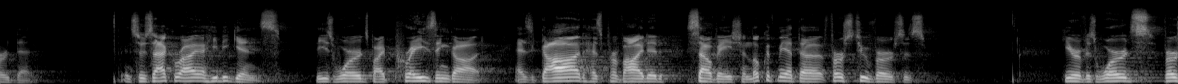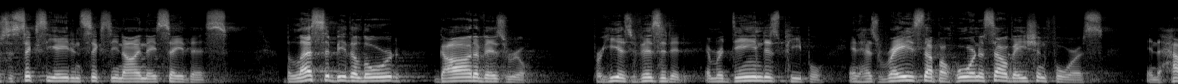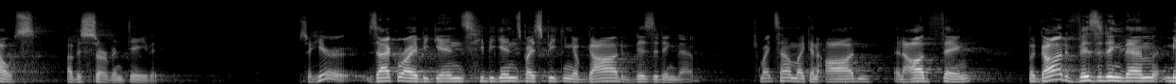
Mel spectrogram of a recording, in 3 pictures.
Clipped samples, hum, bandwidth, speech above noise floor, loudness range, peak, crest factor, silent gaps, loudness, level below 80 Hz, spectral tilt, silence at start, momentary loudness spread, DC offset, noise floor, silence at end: under 0.1%; none; 14 kHz; 53 dB; 8 LU; 0 dBFS; 20 dB; none; -20 LUFS; -70 dBFS; -5 dB/octave; 0 s; 18 LU; under 0.1%; -73 dBFS; 0 s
